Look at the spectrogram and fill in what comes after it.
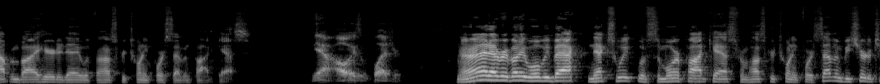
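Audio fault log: No faults detected in this recording.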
